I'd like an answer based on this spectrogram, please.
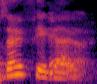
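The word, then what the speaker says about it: Xofigo: So turning now to combination data and that oh for the night I pardon the pronunciation exopigo zigo zofigo which is radium 223 dchloride uh the data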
